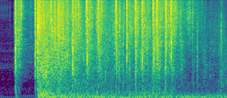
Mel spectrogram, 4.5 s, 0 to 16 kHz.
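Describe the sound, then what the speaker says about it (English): A car bomb detonates in the military shooter game Arma 3, a sudden loud boom followed by a sustained roar and crackling debris, with rapid gunfire-like pops continuing throughout. "It is a car bomb."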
